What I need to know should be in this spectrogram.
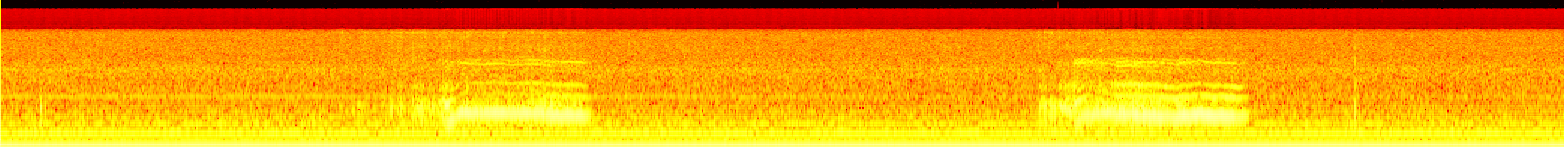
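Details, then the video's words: Jack Russell Terrier puppy asleep, giving two long nasal snores about six seconds apart, each a drawn-out whistling wheeze lasting nearly two seconds, against a constant low background hum indoors. "My Jack Russell Terrier Dog Snoring"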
